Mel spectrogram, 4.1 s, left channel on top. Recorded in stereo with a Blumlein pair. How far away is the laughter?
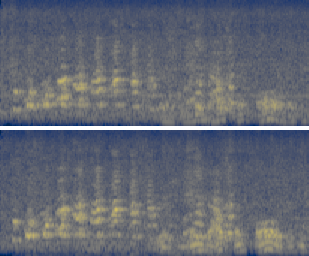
About 0.8 m.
